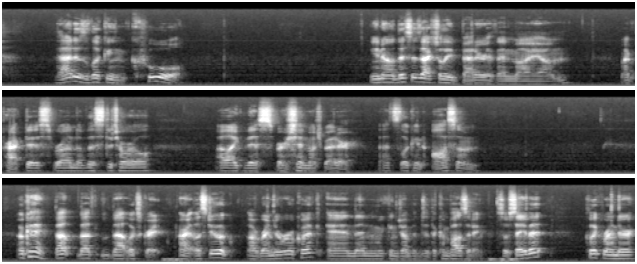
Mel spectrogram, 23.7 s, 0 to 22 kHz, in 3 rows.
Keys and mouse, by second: 18.1 z, 19.3 z, 20.3-21.4 drag, 22.2 ctrl+s.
